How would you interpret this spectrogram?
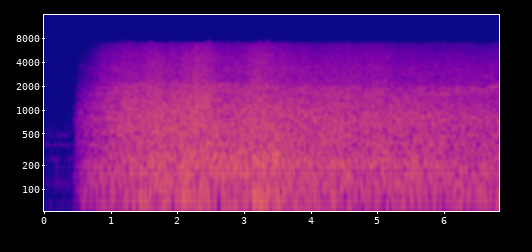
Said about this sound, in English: As the father settled into their long wait at the breeding ground, the winter's second storm arrives. The temperature is now 80 degrees below zero. That's without taking into account the wind, which can blow 100 miles an hour.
